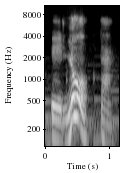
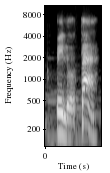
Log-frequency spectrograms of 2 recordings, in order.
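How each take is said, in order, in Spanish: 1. La tónica es la de en medio. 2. La tónica es la última. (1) "Si fuera en la penúltima diría" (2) "Y si fuera en la última sería"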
